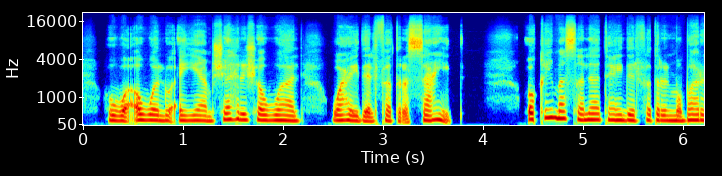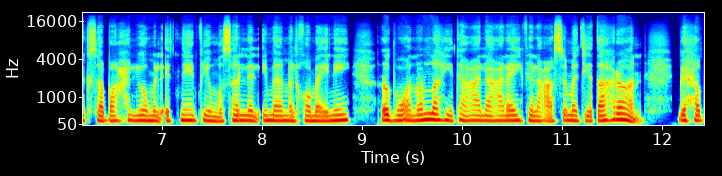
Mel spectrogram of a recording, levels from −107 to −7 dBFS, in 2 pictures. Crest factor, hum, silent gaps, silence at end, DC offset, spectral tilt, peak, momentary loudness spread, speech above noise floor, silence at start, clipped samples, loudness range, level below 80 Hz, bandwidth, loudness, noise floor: 16 dB; none; none; 0 s; under 0.1%; -7 dB/octave; -4 dBFS; 5 LU; 34 dB; 0.25 s; under 0.1%; 1 LU; -64 dBFS; 15.5 kHz; -21 LUFS; -55 dBFS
